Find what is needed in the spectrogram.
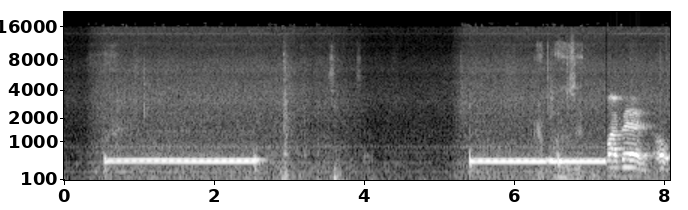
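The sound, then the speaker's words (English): Two long, steady ringing tones of an outgoing phone call, each lasting about two seconds with a pause between, loud; a voice briefly answers right after the second ring. “Right, calling him right now. See if he picks up.”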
